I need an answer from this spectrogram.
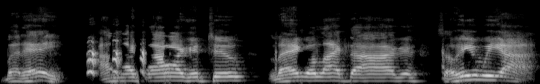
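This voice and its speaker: Boastful and tripping over his words, a middle-aged Detroit-area podcast host from Michigan laughs at his own jokes during a casual chat. His fairly high voice moves at a measured pace against a noisy background.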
